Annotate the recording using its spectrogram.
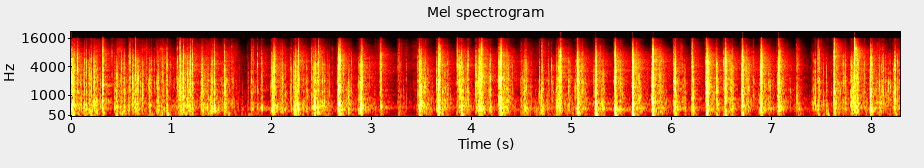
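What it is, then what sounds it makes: Plastic pouch of Epsom salt. Fingertips with painted nails crinkle and squeeze a medium, flexible, printed plastic pouch of Dr Teal's Epsom salt, filled with salt and held against the body. The result is a rapid, dense run of sharp, bright crackles and rustles with very little low end, each snap dying away almost instantly.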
